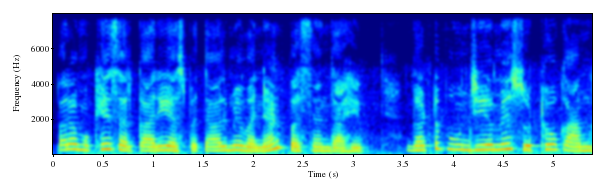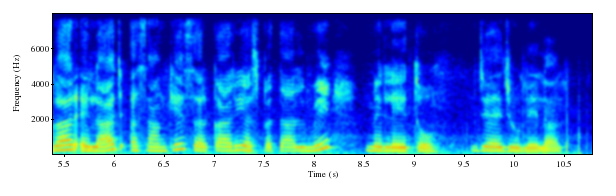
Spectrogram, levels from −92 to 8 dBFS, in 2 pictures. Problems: none marked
